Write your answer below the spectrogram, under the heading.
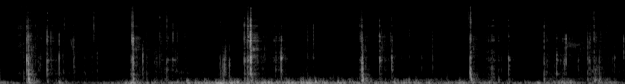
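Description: A hand pick striking dry, stony soil about once a second, each blow a sharp crunching thud as the blade bites into earth and gravel.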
